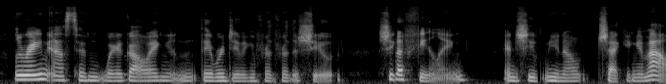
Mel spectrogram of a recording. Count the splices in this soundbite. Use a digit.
6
